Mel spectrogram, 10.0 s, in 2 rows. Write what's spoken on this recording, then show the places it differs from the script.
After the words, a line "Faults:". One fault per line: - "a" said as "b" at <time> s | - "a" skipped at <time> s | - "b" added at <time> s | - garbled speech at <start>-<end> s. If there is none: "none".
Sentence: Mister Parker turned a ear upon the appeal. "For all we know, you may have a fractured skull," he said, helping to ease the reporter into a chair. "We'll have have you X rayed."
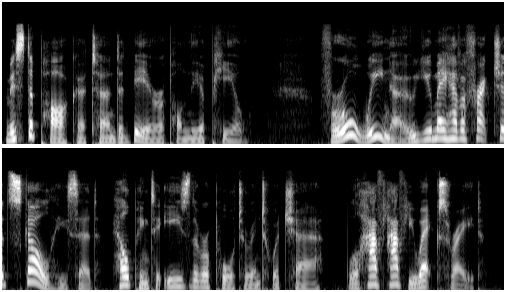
Mister Parker turned a ear upon the appeal. "For all we know, you may have a fractured skull," he said, helping to ease the reporter into a chair. "We'll have have you X rayed."
Faults:
none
